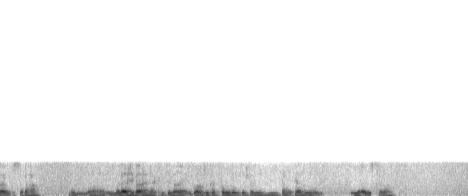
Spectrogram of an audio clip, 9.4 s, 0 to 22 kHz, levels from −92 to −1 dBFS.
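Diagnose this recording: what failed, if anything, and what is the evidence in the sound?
AMR rate drop, at the codec stage under network control: from 4.76 to 5.94 s the speech turns rougher and more synthetic with no gap and no change in bandwidth, which fits a mode switch from 12.2 kbps down to 5.9 kbps, with bits diverted to error protection.

Speech suppressed in double talk, in call processing: between 6.66 and 7.53 s the talker's level dips, about 20 dB at its deepest and roughly 0.7 s in total. The likely cause is the echo canceller attenuating the near-end talker while the far end was also talking.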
